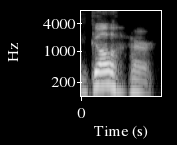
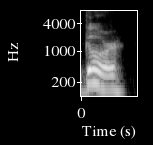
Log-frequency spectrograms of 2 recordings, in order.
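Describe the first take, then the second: First: Goher with a breathy h between the syllables, go-her; goher, two fast syllables with a breath between; correct pronunciation. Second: Goer said smoothly, with no h sound between the syllables; wrong pronunciation. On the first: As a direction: say goher with a clear h in the middle. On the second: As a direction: say goer the wrong way, running straight from go into er. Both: Shown as a demonstration. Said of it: "not goer, but goher".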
